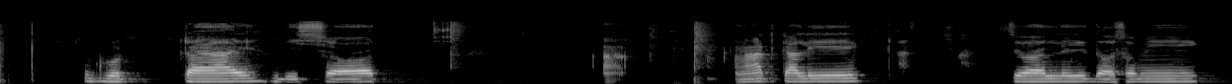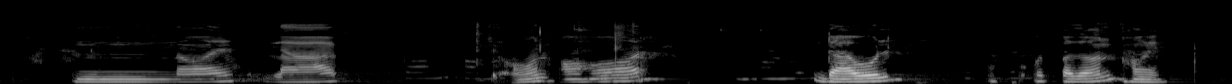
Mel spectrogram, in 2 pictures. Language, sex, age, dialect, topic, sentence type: Bengali, male, 60-100, Rajbangshi, agriculture, statement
